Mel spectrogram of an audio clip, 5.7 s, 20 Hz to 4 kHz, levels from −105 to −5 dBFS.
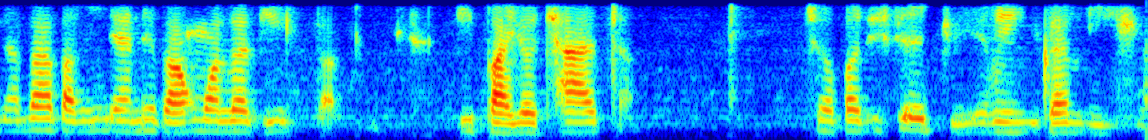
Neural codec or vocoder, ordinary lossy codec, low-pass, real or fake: codec, 24 kHz, 0.9 kbps, WavTokenizer, medium speech release version 2; none; 3.6 kHz; fake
